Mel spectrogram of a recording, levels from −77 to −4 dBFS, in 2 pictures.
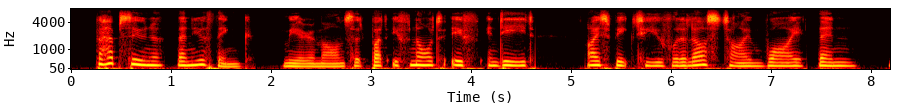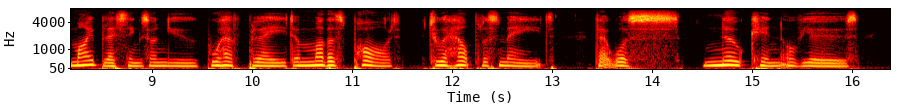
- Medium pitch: Yes, medium, 175 Hz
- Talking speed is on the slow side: No, average, 155 wpm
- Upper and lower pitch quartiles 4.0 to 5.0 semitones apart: No, average, 3.4 semitones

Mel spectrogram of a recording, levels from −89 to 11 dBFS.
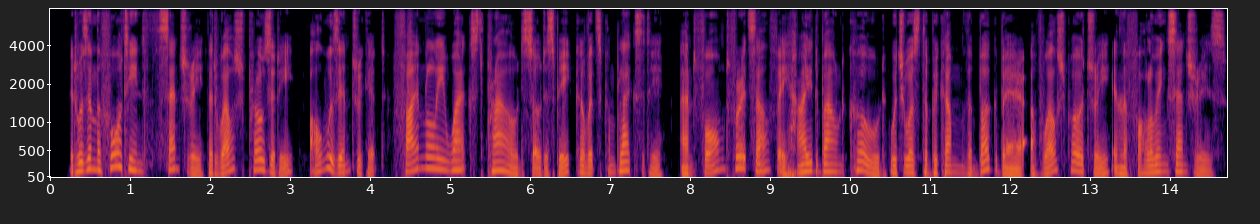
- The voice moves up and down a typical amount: No, wide, 7.1 semitones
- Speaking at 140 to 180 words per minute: Yes, average, 165 wpm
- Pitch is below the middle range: Yes, low, 125 Hz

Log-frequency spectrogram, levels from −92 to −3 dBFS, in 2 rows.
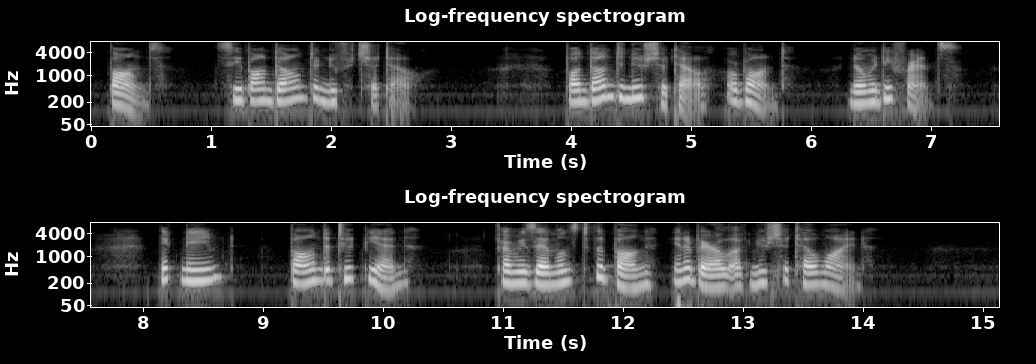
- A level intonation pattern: No, average, 4.1 semitones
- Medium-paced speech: No, slow, 110 wpm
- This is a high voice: Yes, high, 215 Hz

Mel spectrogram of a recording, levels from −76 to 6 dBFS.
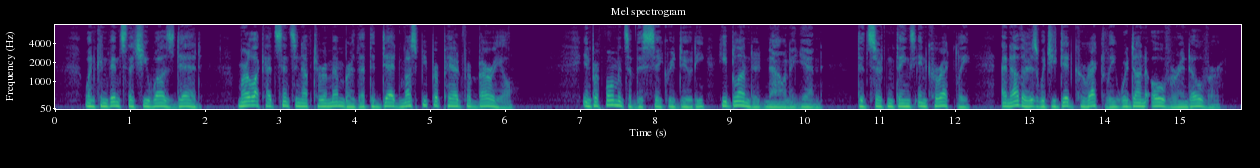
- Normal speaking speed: Yes, average, 175 wpm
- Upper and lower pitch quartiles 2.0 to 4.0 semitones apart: No, average, 5.1 semitones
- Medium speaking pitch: No, low, 110 Hz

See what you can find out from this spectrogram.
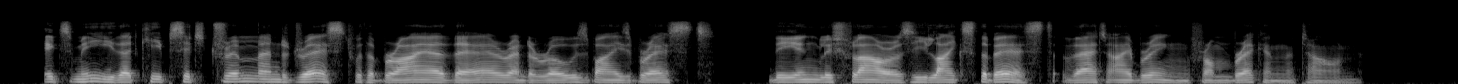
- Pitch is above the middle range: No, low, 105 Hz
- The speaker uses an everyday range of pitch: No, narrow, 1.9 semitones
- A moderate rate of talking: No, slow, 130 wpm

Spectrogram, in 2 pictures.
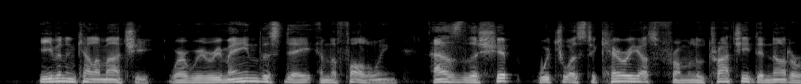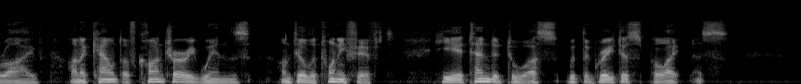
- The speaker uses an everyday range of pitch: Yes, average, 4.3 semitones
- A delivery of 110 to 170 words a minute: Yes, average, 155 wpm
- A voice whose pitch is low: Yes, low, 105 Hz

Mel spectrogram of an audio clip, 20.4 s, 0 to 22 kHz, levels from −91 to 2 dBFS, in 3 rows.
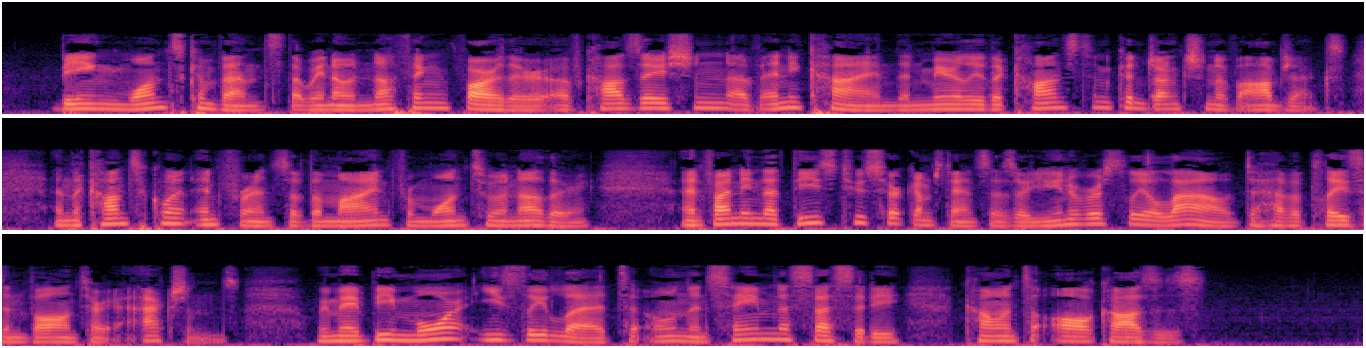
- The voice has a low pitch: Yes, low, 125 Hz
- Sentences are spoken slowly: No, average, 180 wpm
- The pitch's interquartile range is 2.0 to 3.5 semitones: No, average, 4.9 semitones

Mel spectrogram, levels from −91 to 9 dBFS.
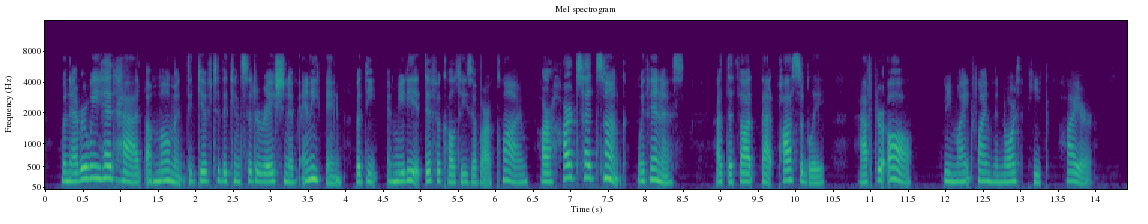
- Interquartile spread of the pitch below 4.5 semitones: Yes, average, 3.3 semitones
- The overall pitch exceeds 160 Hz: Yes, medium, 185 Hz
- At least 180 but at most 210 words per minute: No, average, 165 wpm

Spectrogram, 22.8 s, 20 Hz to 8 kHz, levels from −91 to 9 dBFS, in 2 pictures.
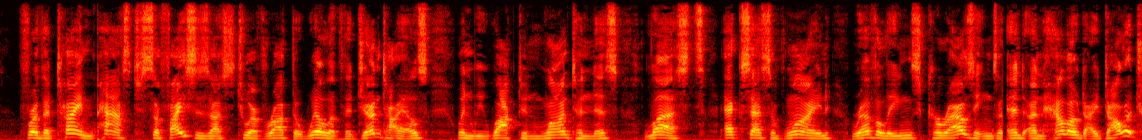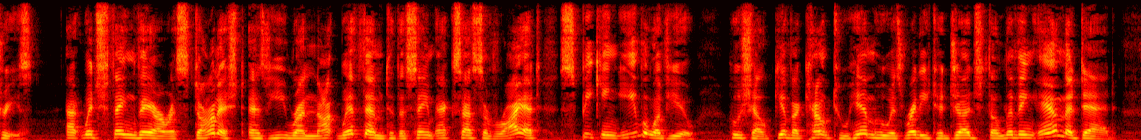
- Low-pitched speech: No, medium, 155 Hz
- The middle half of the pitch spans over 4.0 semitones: No, average, 3.3 semitones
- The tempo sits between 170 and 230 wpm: Yes, average, 175 wpm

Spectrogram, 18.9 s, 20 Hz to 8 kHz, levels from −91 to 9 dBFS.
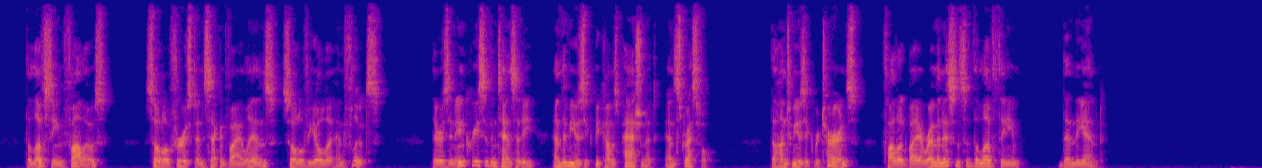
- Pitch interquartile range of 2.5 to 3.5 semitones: No, average, 5.3 semitones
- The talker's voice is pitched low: Yes, low, 115 Hz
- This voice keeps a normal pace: No, slow, 130 wpm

